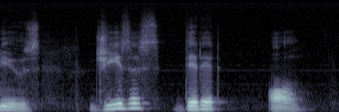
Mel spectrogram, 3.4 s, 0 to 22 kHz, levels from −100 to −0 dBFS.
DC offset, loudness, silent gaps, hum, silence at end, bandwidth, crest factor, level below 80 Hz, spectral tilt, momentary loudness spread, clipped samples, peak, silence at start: under 0.1%; -35 LUFS; none; none; 0.4 s; 11.5 kHz; 20 dB; -78 dBFS; -7.5 dB/octave; 21 LU; under 0.1%; -16 dBFS; 0 s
